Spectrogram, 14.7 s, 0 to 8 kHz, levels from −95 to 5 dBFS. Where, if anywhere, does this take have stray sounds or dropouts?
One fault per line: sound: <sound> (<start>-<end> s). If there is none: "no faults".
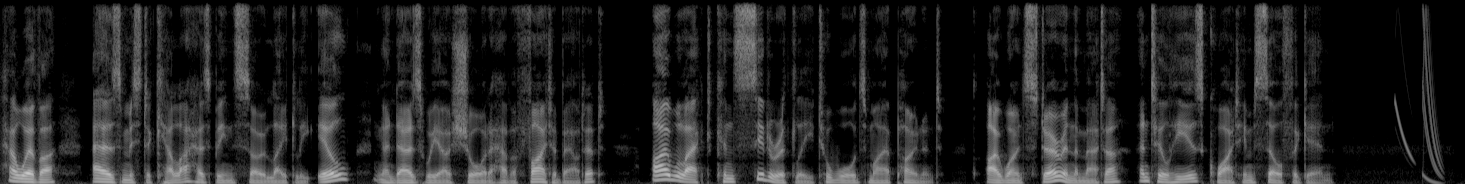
sound: chirp (13.9-14.5 s)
